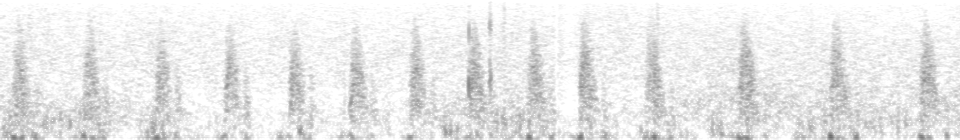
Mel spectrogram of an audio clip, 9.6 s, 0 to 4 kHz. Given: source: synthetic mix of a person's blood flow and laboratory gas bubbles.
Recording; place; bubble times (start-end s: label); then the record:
Doppler ultrasound of blood flow; subclavian vein
4.67-4.72 s: bubbles
4.88-4.92 s: bubbles
From the record:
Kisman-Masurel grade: 111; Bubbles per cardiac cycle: 1 to 2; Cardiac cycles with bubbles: 1 to 10%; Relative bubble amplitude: barely perceptible (0.100 to 0.250); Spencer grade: 1 (occasional bubble signal discernible with the cardiac motion signal, with majority of cardiac periods free of bubbles); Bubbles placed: anywhere in the cardiac cycle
